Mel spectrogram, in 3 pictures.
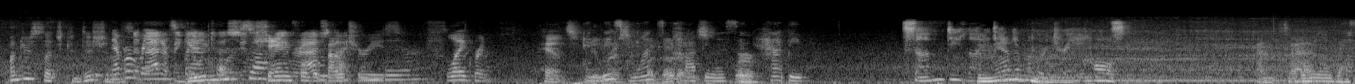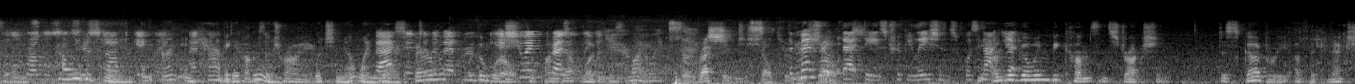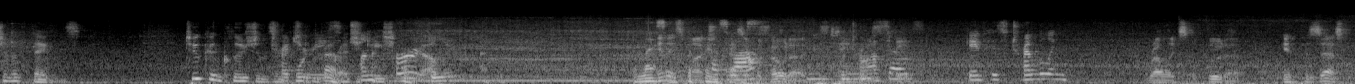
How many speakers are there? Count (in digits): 9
